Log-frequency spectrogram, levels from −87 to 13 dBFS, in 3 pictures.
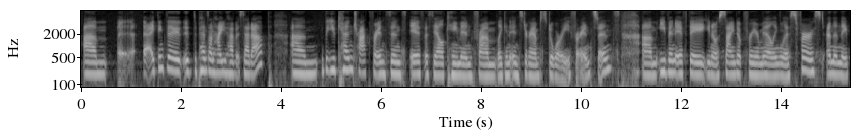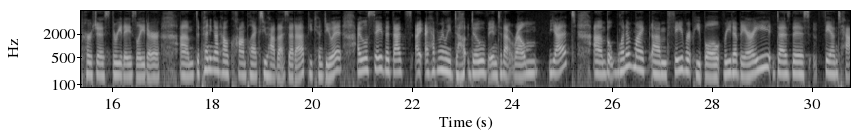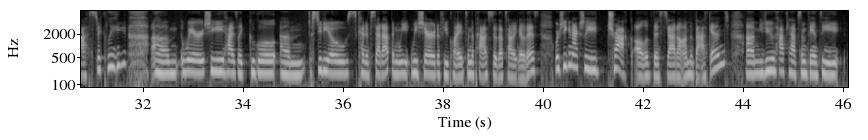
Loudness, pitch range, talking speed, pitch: -21 LUFS, 180-220 Hz, 185 wpm, 195 Hz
